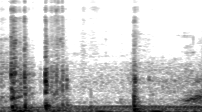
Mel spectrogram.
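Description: A few sharp clicks and knocks of plastic car interior trim being handled and set in place, with a low steady hum coming in about a second in.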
